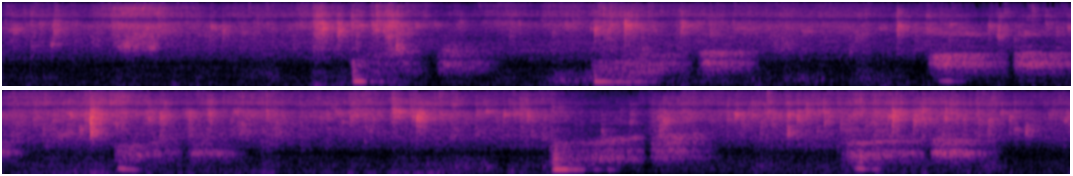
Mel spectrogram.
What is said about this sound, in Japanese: お湯の温度はこれくらいですね。お背中から流していきますよ。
